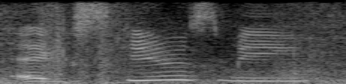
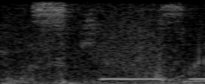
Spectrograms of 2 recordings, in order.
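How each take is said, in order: First: It is said loudly. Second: It is said very quietly.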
